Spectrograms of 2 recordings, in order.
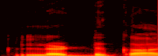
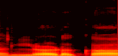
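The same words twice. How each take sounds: First: लड़का said as lad-ka; hard d. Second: Said in the usual way. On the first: Shown as a demonstration. Teacher shows the error, लड़का with hard ड. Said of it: "नहीं होता". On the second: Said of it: "होता है".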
